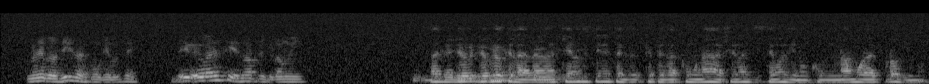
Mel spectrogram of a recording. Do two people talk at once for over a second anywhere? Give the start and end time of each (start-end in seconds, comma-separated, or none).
4.3-5.9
